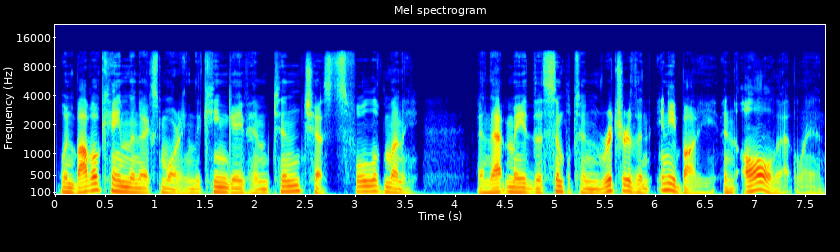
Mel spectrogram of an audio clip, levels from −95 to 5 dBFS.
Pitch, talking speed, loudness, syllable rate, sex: 100 Hz, 210 wpm, -20 LUFS, 5.2 syllables/s, male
